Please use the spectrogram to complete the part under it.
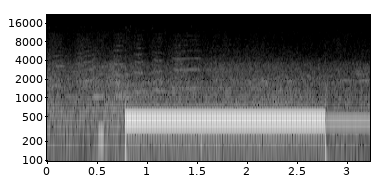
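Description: A telephone tone sounds while a call is being dialed: one loud, steady, single-pitched tone lasts about two seconds and is cut off cleanly, with a sharp click at its start and another at its end.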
